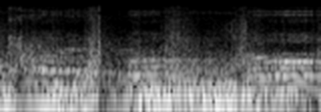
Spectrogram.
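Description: Church choir singing a gospel song with instrumental accompaniment, over a steady low bass note.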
